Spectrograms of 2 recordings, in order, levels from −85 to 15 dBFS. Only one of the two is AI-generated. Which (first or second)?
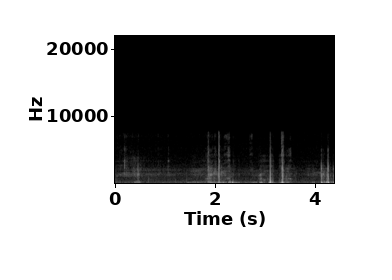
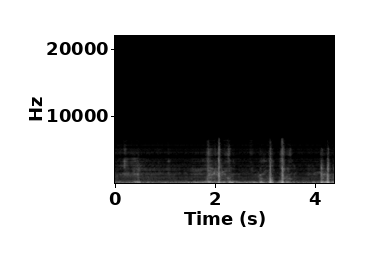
second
